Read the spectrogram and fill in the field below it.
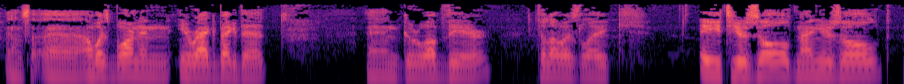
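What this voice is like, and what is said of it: Non-native English accent. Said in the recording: “because of your accent ... you were not originally from here”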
